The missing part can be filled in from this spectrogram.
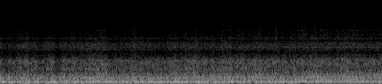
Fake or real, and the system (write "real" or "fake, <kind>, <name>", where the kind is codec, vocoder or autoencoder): real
